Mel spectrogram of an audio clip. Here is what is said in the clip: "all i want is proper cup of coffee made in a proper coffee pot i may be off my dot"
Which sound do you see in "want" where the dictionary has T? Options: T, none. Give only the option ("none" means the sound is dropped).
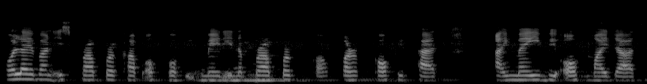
none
